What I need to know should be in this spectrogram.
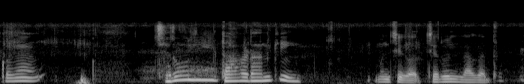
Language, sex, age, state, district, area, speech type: Telugu, male, 18-30, Telangana, Peddapalli, rural, spontaneous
